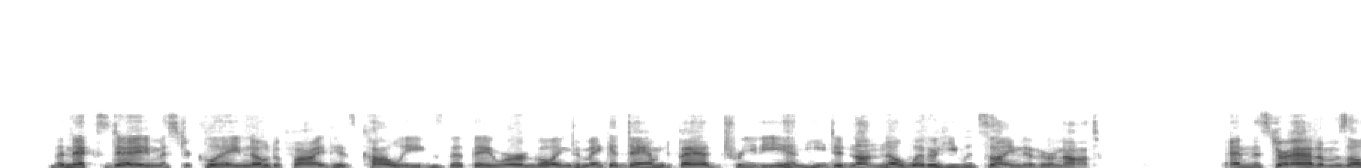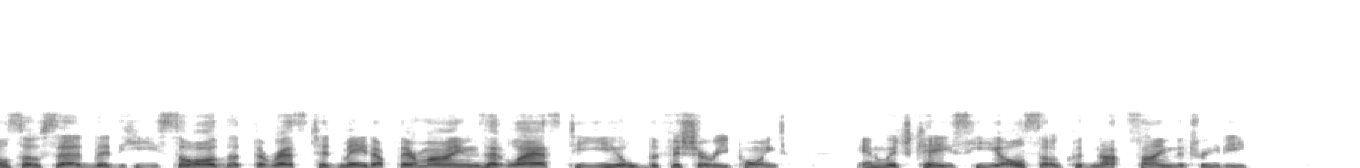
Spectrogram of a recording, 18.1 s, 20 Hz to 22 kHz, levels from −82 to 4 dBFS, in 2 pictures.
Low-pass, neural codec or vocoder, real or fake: 7.2 kHz; codec, 16 kHz, 8 kbps, FreqCodec, larger model; fake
